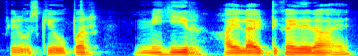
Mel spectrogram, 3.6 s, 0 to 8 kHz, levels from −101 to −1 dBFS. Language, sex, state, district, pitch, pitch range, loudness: Hindi, male, Uttar Pradesh, Shamli, 105 Hz, 100-110 Hz, -20 LUFS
